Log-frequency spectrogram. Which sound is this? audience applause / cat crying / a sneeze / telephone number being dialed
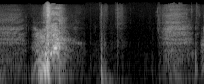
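a sneeze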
